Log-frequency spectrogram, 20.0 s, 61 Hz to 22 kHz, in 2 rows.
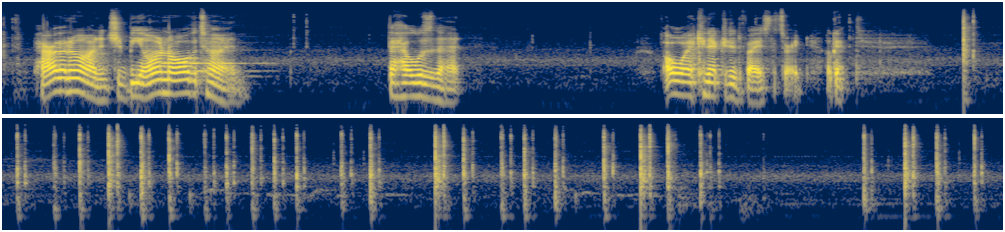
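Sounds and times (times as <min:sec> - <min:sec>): typing on keyboard: 0:09.6 - 0:17.3, 0:18.6 - 0:19.9.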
